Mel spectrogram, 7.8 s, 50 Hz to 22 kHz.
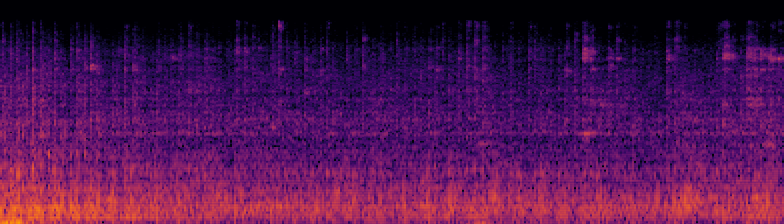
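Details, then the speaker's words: Old Stihl MS270 two-stroke chainsaw after tune-up, previously died: steady even buzz with no surging, misfire or rattle; running normally. "Sounds good. I think we're good."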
